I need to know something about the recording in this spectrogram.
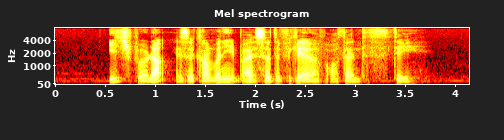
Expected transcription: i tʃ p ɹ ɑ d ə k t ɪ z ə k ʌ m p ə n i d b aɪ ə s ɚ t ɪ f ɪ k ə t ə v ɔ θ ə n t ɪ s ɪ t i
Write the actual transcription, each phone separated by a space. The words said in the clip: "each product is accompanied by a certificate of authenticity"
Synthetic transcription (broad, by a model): i tʃ p ɹ ɑ d ə k t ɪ s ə k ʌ m p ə n i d b aɪ ə s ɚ t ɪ f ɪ k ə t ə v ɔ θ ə n t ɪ s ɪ t i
